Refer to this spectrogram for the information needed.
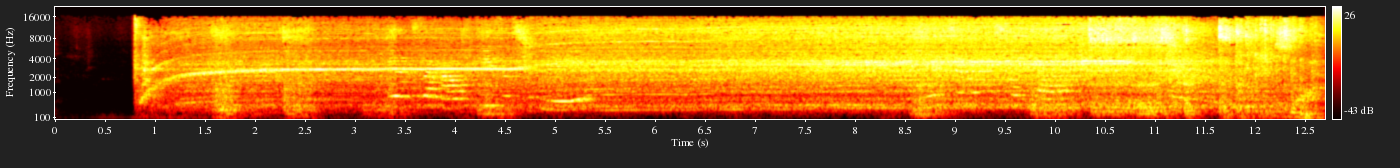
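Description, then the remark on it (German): An electric hand mixer whirs steadily as it beats egg with some of the sugar and a pinch of salt, a loud continuous motor drone with a rising whine at the start and slight shifts in pitch as the beaters move through the mixture. “Dann kannst du jetzt das hier mixen. Hoffentlich spritzt das jetzt nicht.”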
